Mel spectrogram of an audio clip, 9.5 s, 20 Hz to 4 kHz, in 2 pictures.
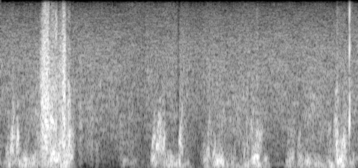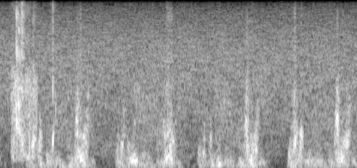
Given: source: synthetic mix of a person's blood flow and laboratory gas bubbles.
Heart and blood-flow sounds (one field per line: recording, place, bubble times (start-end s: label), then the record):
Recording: Doppler ultrasound of blood flow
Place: precordium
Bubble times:
4.63-4.70 s: bubbles
4.91-5.28 s: bubbles
5.44-5.52 s: bubbles
From the record:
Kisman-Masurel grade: 222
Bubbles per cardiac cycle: several, 3 to 8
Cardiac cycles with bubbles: 10 to 50%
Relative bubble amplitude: moderate (0.250 to 0.450)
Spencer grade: 2 (many but less than half of the cardiac periods contain bubble signals, singularly or in groups)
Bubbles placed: only in the low amplitude regions of the cardiac cycle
